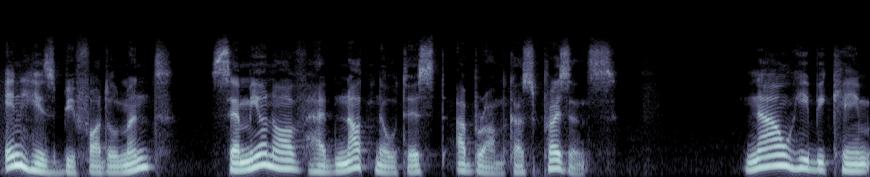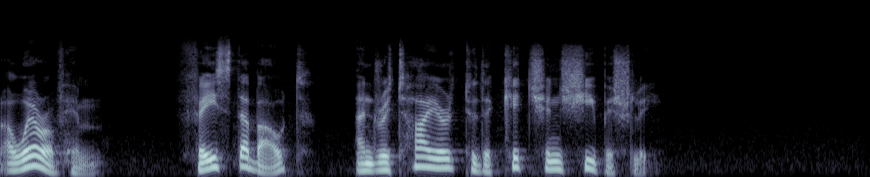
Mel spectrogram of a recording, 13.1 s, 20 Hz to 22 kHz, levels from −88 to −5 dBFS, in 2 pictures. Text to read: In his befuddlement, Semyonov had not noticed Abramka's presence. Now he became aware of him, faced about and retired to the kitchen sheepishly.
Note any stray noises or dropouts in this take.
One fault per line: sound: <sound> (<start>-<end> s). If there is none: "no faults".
no faults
